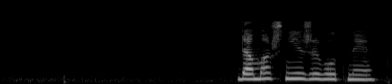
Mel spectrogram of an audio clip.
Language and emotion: Russian, neutral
